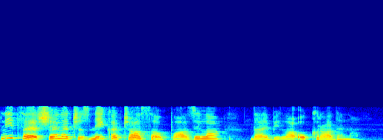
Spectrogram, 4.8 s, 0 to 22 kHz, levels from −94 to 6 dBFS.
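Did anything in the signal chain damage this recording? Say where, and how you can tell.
No, nothing in this speech recording stood out on listening as damage from any stage of the signal chain.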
